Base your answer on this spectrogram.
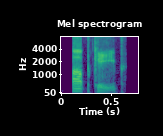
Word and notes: upkeep: British English

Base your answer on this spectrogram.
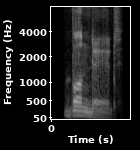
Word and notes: bonded: British English

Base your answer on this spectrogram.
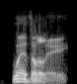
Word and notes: weatherly: British English

